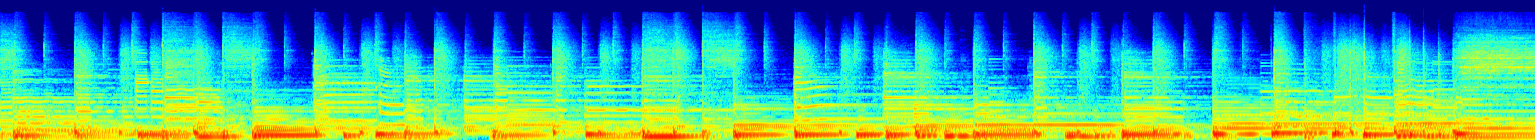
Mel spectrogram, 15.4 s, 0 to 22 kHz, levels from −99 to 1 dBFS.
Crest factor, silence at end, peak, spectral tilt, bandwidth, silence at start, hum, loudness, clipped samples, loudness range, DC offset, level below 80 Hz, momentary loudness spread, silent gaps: 14 dB; 0 s; -6 dBFS; -7 dB/octave; 10.5 kHz; 0 s; none; -21 LUFS; under 0.1%; 2 LU; under 0.1%; -26 dBFS; 6 LU; none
